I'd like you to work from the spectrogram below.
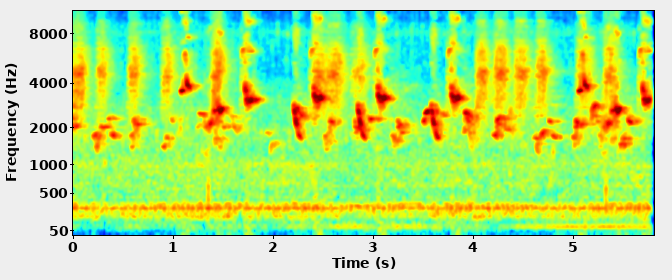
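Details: Shrill lovebird chatter: rapid harsh chirps and squeaky upslurred notes in uneven bursts that continue without a break, over a quiet background hum.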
